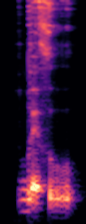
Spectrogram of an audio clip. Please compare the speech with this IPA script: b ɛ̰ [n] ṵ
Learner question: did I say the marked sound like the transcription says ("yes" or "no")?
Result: no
